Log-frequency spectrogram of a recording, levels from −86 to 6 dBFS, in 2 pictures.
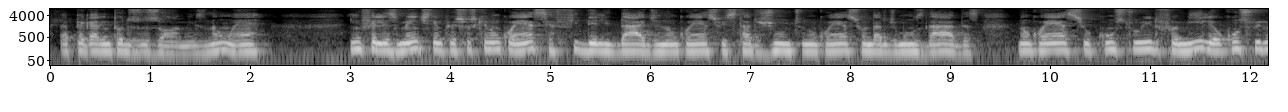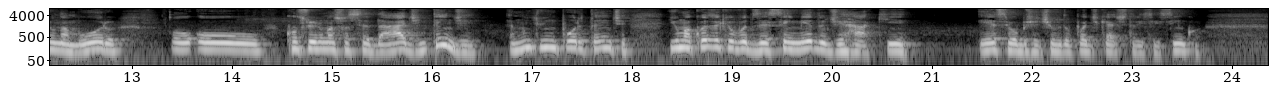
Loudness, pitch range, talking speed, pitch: -23 LUFS, 120-145 Hz, 160 wpm, 130 Hz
